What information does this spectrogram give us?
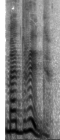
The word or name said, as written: मद्रिद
